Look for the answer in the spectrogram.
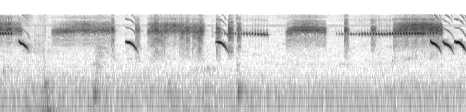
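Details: Calls for luring bar-winged prinia into traps: long buzzy bursts alternate with sharp falling whistles and level whistled trills, the falling slurs coming in quick groups toward the end.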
